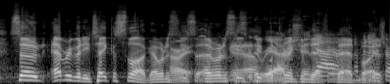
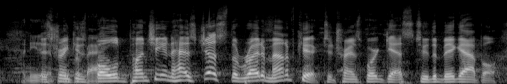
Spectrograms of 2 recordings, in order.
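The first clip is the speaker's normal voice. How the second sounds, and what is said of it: Game show announcer voice. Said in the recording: “That was my, I don't know, my... My game show voice.”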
